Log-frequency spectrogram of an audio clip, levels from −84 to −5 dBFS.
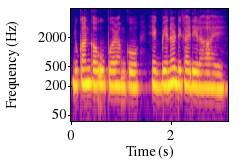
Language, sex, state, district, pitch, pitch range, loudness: Hindi, female, Arunachal Pradesh, Lower Dibang Valley, 205 Hz, 190-215 Hz, -12 LUFS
